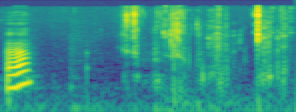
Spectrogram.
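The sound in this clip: Faint crisp crunches come as someone tastes a cucumber salad with a spicy dressing. A short loud vocal sound comes first, then a few soft crunching bursts with quiet talk.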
